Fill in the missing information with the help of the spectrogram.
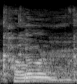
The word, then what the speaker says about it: Cockburns: They probably pronounce it Coburns because they realized the first word was cock. – It's because they're Portuguese and that's how you say it.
